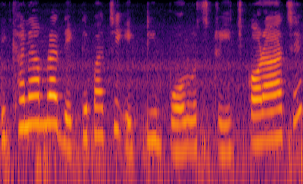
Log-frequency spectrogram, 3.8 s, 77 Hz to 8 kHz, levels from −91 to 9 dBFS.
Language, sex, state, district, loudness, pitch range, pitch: Bengali, female, West Bengal, Malda, -17 LUFS, 195-325 Hz, 245 Hz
